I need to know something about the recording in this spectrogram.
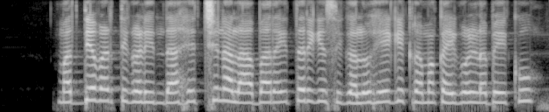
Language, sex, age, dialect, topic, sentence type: Kannada, female, 46-50, Coastal/Dakshin, agriculture, question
